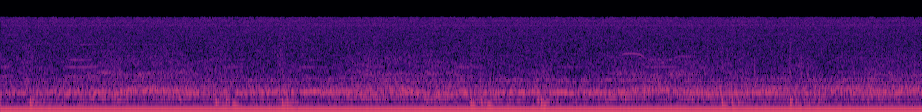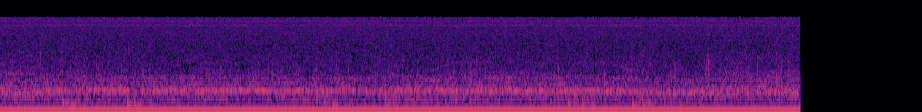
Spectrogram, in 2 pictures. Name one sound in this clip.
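A large crowd roars and chants across an open stadium.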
